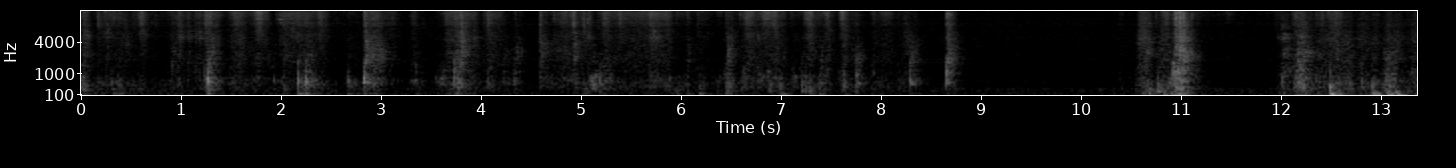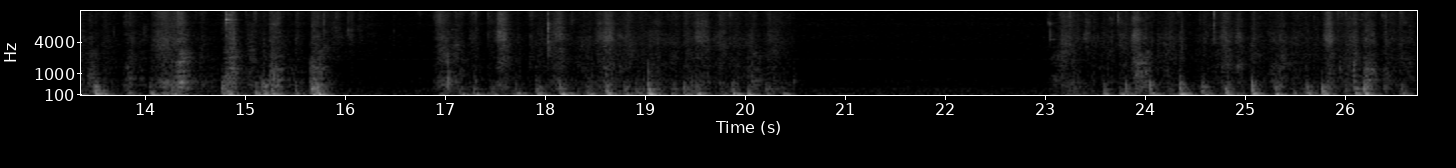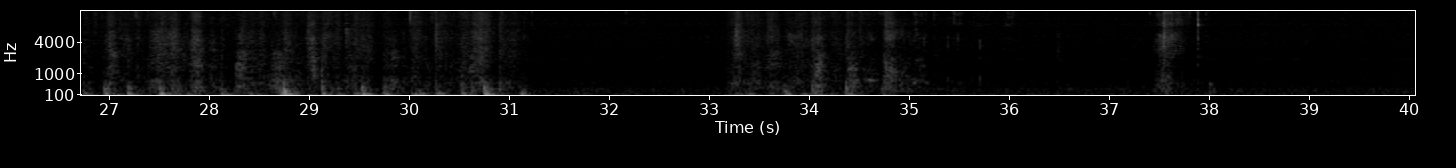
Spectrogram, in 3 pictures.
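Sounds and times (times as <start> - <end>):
dog sniffing and snuffling: 12.0 - 16.1, 23.1 - 31.2, 33.2 - 35.7.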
